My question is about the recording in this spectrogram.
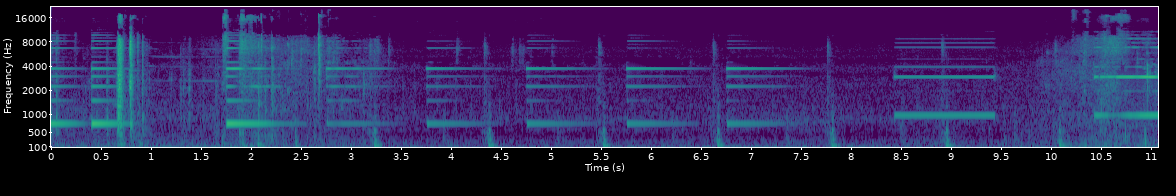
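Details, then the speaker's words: Low battery voltage makes the car act weird, with warning messages for liftgate, tire pressure and oil change; soft regular thumps about once a second from the liftgate actuator under steady warning chimes, caused by not getting the correct electricity. "it's very hard to hear the noise but it's a thumping noise that's back there because it's not getting the correct electricity"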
